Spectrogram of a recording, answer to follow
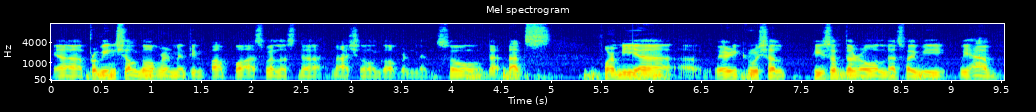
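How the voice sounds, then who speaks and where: Male NGO panelist, deep and halting, explaining off the cuff over muffled, slightly noisy audio. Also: fairly even intonation. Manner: halting, deliberate, frequent repeated words. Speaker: environmental NGO executive, panel presenter. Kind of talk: spontaneous panel presentation.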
